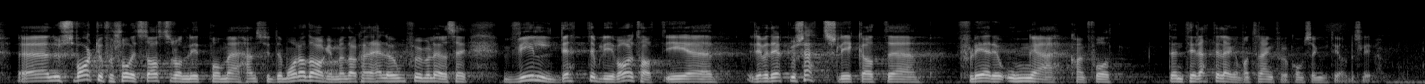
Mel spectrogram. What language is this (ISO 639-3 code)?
nor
